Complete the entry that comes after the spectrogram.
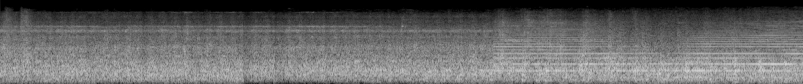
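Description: Indian Railways train running with a steady rumble; about five seconds in, a train horn starts and is held as one long, steady blast.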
